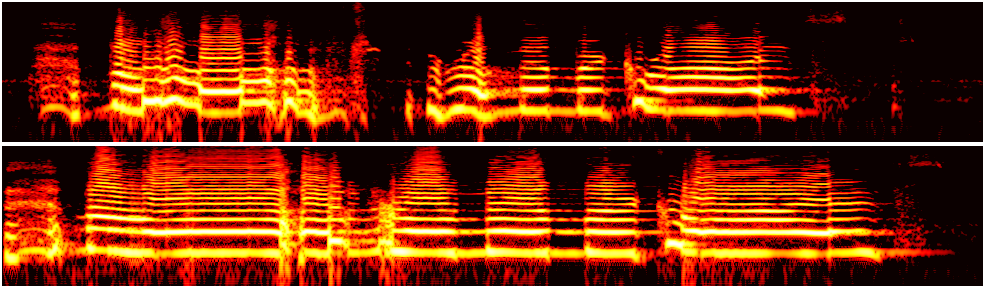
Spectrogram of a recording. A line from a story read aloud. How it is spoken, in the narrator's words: Through his agony, he cried out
